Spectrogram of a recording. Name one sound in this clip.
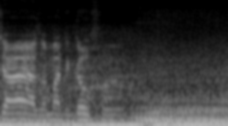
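A young man talks loudly over the engine.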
